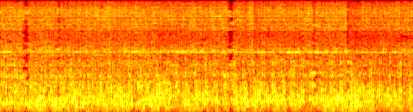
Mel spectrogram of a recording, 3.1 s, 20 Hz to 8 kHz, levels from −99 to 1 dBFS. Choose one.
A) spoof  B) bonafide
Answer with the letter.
A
